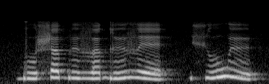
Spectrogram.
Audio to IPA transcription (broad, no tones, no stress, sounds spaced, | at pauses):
ɡ u ɬ œ b ʉ v œ ɡ ʉ v e | ç u w ʉ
